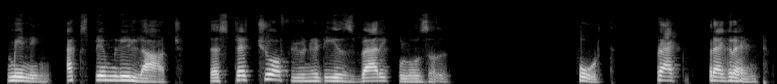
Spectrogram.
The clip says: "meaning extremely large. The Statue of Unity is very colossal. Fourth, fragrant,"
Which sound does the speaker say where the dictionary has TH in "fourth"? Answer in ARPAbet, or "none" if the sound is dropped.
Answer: T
